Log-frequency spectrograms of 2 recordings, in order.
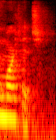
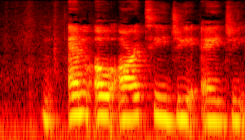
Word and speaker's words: mortgage: Another aspect is the mortage. How do you say that? Mortage. Mort. Let me see. M O R T G A G E.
